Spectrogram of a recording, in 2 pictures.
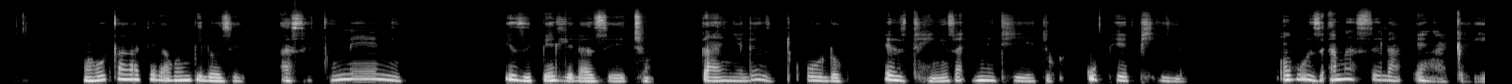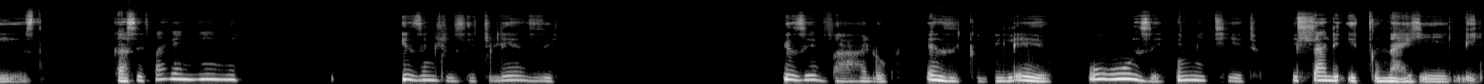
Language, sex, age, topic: North Ndebele, female, 25-35, health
